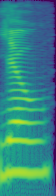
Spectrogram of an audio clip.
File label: "yeu2", Taiwanese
